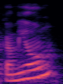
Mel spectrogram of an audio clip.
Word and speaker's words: camión: Tenemos la palabra camión, la palabra compás, la palabra champú. Si nosotros observamos estas tres palabras que tenemos en pantalla, son aquellas que tienen su mayor fuerza de voz en la última sílaba.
